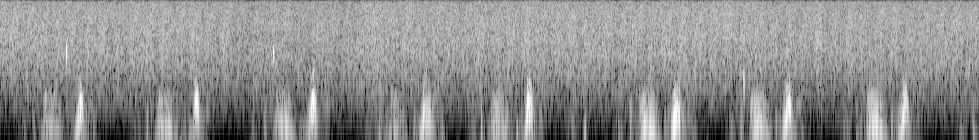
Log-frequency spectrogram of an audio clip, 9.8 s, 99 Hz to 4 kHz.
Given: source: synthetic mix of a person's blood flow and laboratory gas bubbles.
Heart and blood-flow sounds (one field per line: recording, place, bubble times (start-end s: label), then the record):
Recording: Doppler ultrasound of blood flow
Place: precordium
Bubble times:
0.60-0.70 s: bubbles
2.70-2.78 s: bubbles
7.40-7.48 s: bubbles
From the record:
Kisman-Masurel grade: 121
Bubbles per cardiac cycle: 1 to 2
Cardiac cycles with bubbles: 10 to 50%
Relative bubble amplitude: barely perceptible (0.100 to 0.250)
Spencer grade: 2 (many but less than half of the cardiac periods contain bubble signals, singularly or in groups)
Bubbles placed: only in the low amplitude regions of the cardiac cycle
